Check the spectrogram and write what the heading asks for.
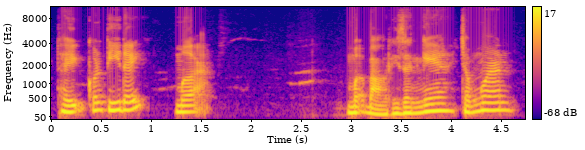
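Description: A man reading a short story aloud in a calm storytelling manner. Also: mid-range voice. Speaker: story reader. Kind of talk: audiobook narration. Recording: dull lo-fi recording.

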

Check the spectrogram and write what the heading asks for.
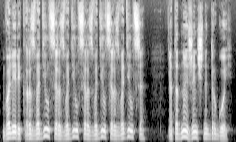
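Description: A man's voice: medium pitch, expressive, quick pace, darkish tone, voice pushed up, close to an everyday voice. A man reading an audiobook and voicing a fussy, flustered woman who chatters and complains in a plaintive, agitated way. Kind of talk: audiobook character voice.

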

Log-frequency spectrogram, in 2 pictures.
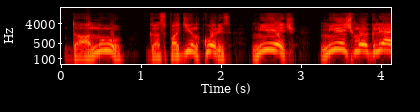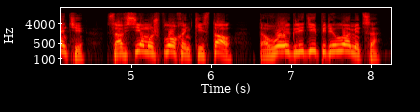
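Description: A man's voice: high voice, big pitch swings, a little slow, hardly any pauses, warm tone, no echo, clean studio sound, pitched above the performer's own voice, exaggerated voice. A man voicing a young male sentry who wails and begs from a wall. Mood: pleading. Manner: whining, wailing calls.

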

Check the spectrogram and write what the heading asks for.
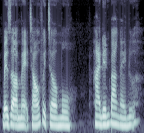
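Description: A woman plays a busy older doctor who brushes people off. The voice is low and brusque, with impatient clipped replies. Dry, close recording. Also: steady tone, fast, dry recording, natural voice. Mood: curt. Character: curt, dismissive older hospital doctor.

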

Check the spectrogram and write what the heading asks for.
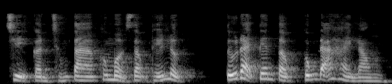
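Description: A man's voice: high-pitched, expressive, normal speed. A woman voicing a grim male sect elder who speaks in a heavy, solemn way.

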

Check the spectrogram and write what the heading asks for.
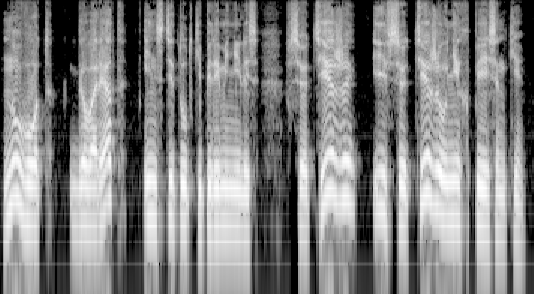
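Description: A man's voice: medium pitch, expressive, a little slow, dry recording, clean studio sound, lightly acted. A man reading a jovial, teasing old father.

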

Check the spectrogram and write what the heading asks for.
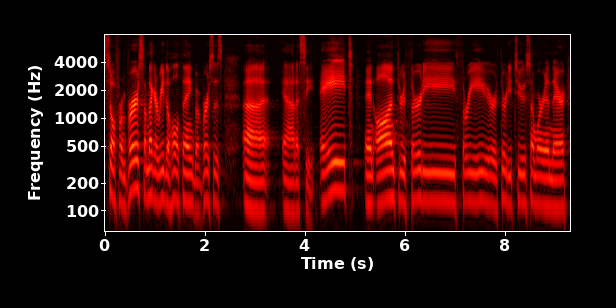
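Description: Man preaching in a reverberant hall. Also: mid-range voice. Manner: lively storytelling, animated with laughs and acted quotes. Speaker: pastor. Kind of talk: sermon.

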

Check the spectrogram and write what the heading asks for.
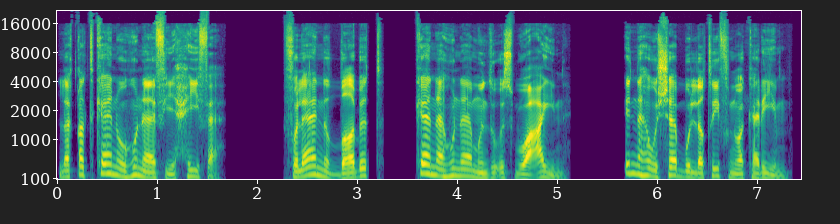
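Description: A man's voice: mid-range voice, very animated, a little mellow, no room sound, clean studio sound, lightly acted. A man voicing a bold, mercenary young woman of the night who talks in a brash, teasing way in an audiobook reading. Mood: chatty. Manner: brash, teasing, quick-tongued.

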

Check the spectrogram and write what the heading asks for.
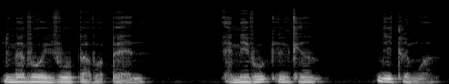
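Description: A man's voice: fairly low pitch, measured pace, dark tone, breathy edge. A man voicing an earnest young nobleman in love in an audiobook, speaking firmly and respectfully. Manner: firm, respectful, grave. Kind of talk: audiobook character reading.

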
